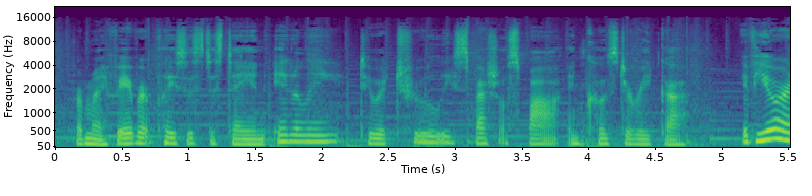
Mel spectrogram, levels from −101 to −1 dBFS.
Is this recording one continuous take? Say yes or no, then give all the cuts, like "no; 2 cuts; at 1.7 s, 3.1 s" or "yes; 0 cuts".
yes; 0 cuts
